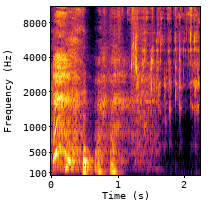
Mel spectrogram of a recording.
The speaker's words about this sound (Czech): Já bych vám doporučil jednu věc, abyste si vlastně přelili to víno do obou skleniček, abyste si mohli porovnávat. Mm. Jo? To znamená, přelíte si je jenom.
